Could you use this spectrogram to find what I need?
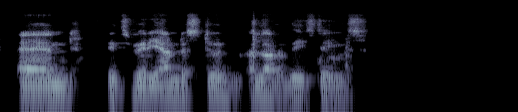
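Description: A man speaks calmly through a microphone in an online call.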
